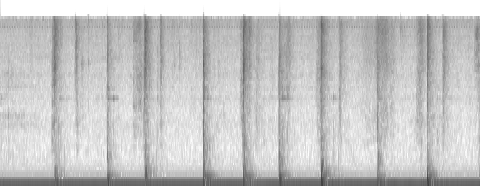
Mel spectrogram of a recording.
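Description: Black ink pad being dabbed repeatedly onto a padded car sunshade: about a dozen soft, uneven taps and thuds, roughly two a second.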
